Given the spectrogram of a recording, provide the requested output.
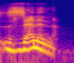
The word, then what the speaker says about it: Xenin: This is Xenin. I'll spell that for you. X-E-N-I-N. Like Zen, like our good friend Zenny Jardin. But with an N.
